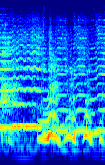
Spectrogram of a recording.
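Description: Sad drama score with a held woodwind note. About a second in, a woman's crying wail rises and falls over it in several sobbing waves.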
